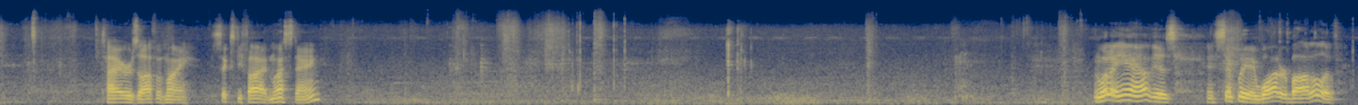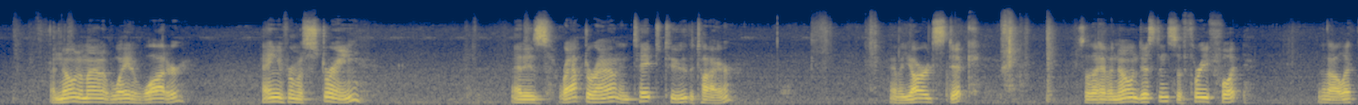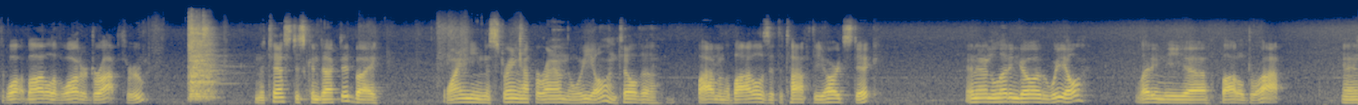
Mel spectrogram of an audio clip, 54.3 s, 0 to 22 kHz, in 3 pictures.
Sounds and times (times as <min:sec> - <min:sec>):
Speech: 0:01.4 - 0:04.4, 0:14.6 - 0:18.0, 0:18.8 - 0:20.7, 0:21.6 - 0:23.0, 0:24.9 - 0:28.0, 0:30.0 - 0:31.2, 0:32.5 - 0:34.8, 0:35.7 - 0:38.3, 0:39.6 - 0:41.4, 0:42.1 - 0:48.0, 0:49.1 - 0:50.8, 0:51.4 - 0:53.4, 0:54.1 - 0:54.3.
